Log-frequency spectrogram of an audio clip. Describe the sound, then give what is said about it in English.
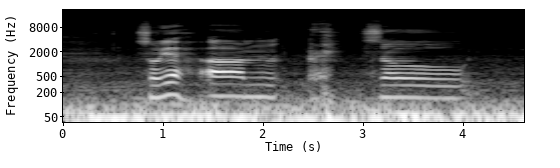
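A steady low rumble of engine and road noise fills a car interior as it drives home through a bit of traffic, running continuously underneath a person talking in the foreground. “Like I said, I'm just making my way home. There's a bit of traffic right now, but I'm not like in a rush or anything.”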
